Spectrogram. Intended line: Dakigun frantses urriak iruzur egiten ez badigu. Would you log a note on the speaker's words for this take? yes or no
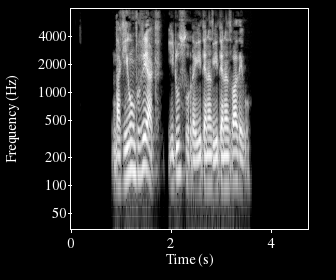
yes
